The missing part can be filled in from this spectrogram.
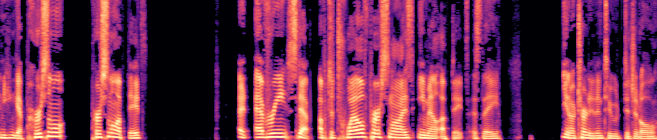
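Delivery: a little choked up, voice catching. Host describing a service that digitizes family memories, a little choked up. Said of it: "You're getting a little choked up".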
